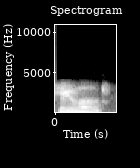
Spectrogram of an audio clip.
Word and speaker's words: Kaile: Kaile is how you spell it, and it's pronounced Kaile.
